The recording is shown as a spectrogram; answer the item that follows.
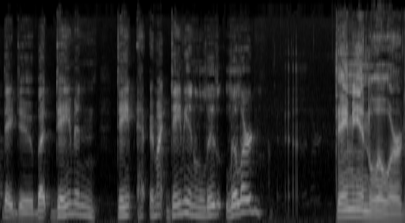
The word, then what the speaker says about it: Lillard: Damian Lillard is how he pronounces it.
